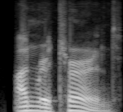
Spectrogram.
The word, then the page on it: unreturned: American English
